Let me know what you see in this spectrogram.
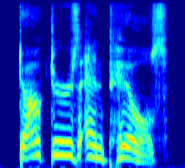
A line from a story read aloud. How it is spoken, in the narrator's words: Dad said, nearly shouting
